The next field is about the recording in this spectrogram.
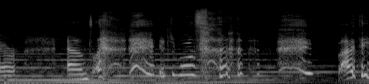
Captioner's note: chuckling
